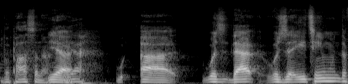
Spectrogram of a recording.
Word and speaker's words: Vipassana: Tell me if I pronounce this right. Is it Vipassana? Vipassana.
